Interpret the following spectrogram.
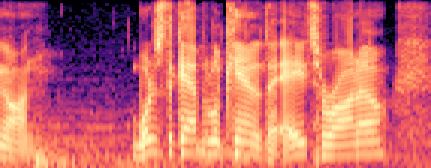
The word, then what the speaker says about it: Canada: hold on hold on it's it's pronounced canada sorry it's not canadia you know what uh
